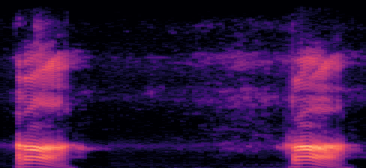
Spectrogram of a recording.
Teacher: ra di sini dibaca dengan getar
